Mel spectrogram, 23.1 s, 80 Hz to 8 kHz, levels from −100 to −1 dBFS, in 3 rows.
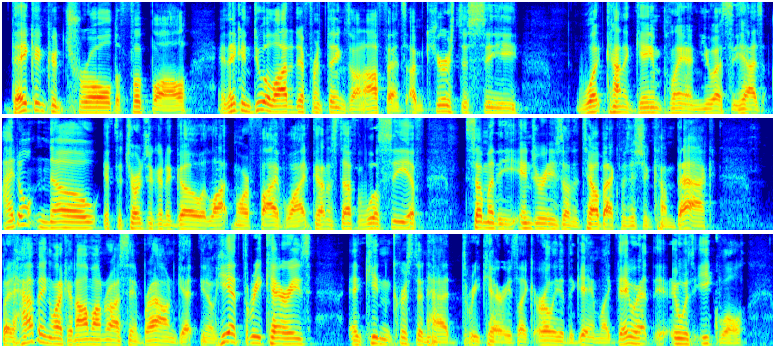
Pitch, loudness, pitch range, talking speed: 130 Hz, -27 LUFS, 115-145 Hz, 240 wpm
